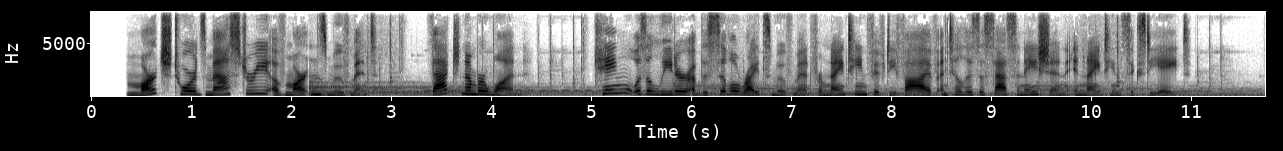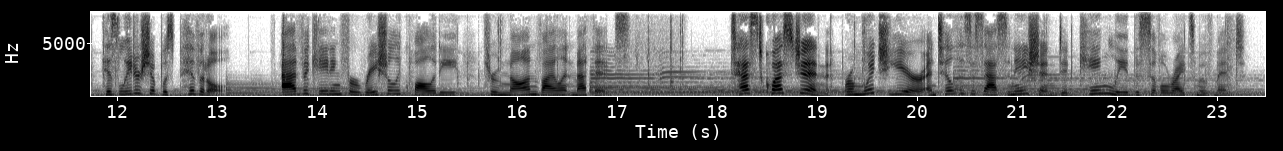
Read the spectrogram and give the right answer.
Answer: Correct answer, 1955 to 1968.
